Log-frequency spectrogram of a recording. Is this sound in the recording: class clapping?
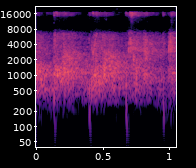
yes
